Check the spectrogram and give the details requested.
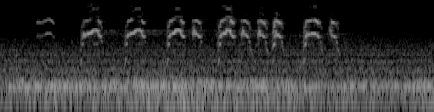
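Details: Eaglet calling: a run of about ten thin, high squeaky notes, some in quick pairs, over a steady low hum.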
